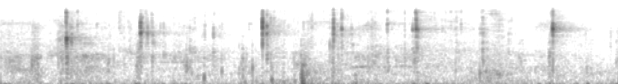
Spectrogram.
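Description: Close mouth sounds of eating chicken in gravy with roti: chewing and lip smacks, heard as a scatter of soft, irregular clicks.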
